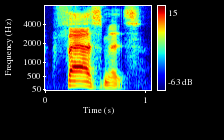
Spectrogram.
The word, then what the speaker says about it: Phasmids: It's the Kaiser Fasmids. Again, I don't think I'm pronouncing that right, but it's P H A S M I Ds.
